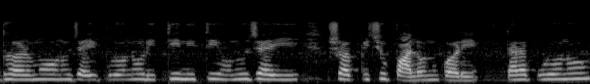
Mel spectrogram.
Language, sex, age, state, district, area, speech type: Bengali, female, 60+, West Bengal, Purba Bardhaman, rural, spontaneous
